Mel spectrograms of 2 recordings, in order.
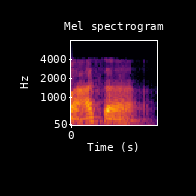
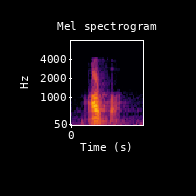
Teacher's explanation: فلو فخم قارئ هذه السين من عسى، فقط فخمها ما غير المخرج، فقط فخم السين · Shown in: second take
